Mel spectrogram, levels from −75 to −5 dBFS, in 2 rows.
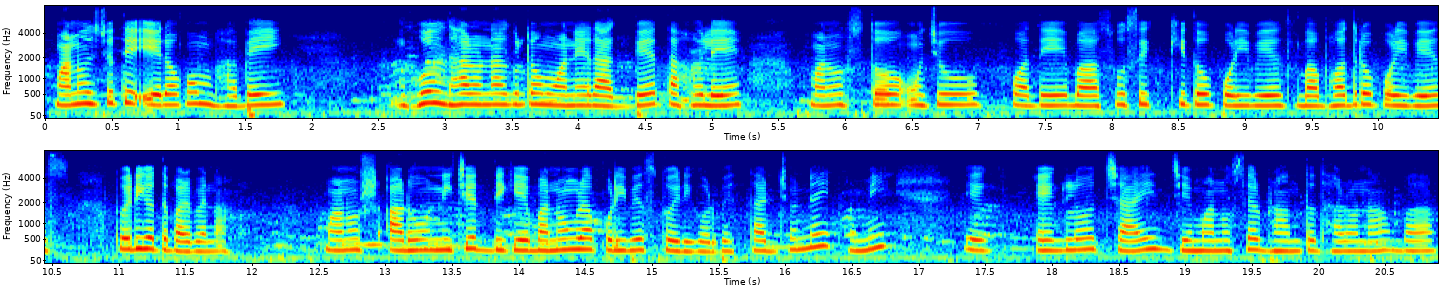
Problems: none marked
